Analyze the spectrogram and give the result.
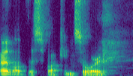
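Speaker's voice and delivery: put-on deadpan whisper, dry and emotionless. Acting out how Anil would say a line about a sword: imitating Anil's deadpan. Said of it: "deadpan say".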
